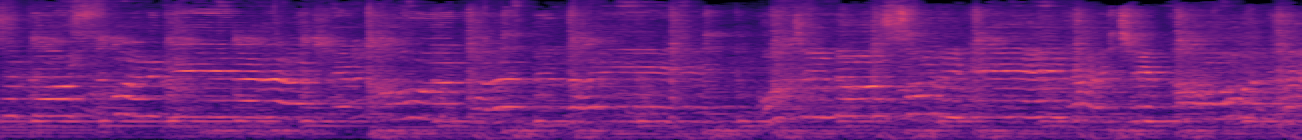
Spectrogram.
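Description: Recorded song playing: a woman's voice sings a melody over a steady beat and backing instruments.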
